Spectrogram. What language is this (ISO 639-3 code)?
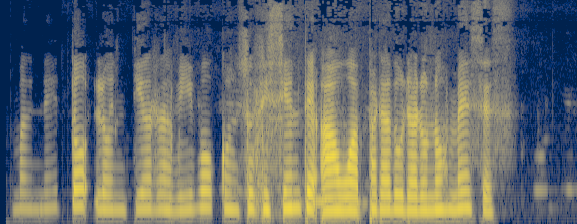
spa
